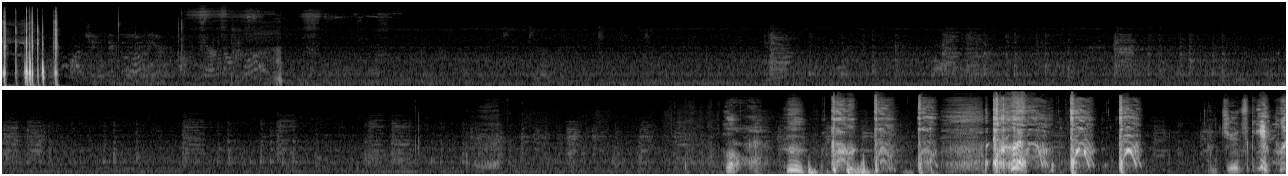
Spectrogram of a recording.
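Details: Adult smoker after a double blinker: quiet stretch then a run of loud, harsh coughs.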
